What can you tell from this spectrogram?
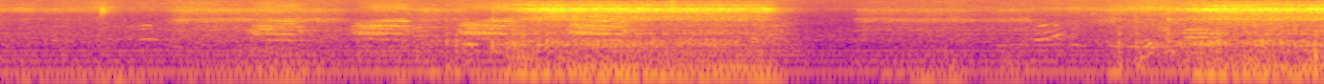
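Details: Person snoring very loudly: loud, rough, fluttering breathing noises in an irregular pattern, steady background hum; heavy snoring.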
